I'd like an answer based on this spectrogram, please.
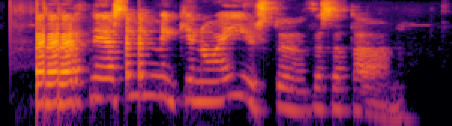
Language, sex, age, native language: Icelandic, female, 50-59, Icelandic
